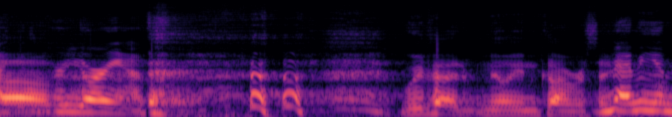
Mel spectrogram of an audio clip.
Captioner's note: laughs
